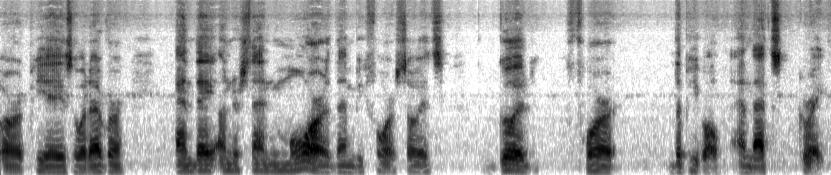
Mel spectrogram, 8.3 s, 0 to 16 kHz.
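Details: Aphasia in a man about 16 years after a stroke during surgery that affected his right arm and leg; he continues daily speech therapy.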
